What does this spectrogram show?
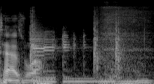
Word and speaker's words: Tazewell: Tazewell. Pronounced Tazwell.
